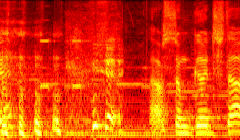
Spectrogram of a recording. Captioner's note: laughter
